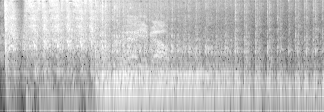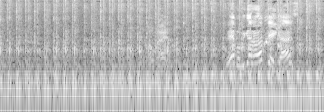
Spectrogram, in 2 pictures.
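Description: A truck's auxiliary power unit fires up and settles into a steady, loud mid-pitched idle through a new quieter exhaust tube and new air box, with a voice briefly talking over it.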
